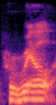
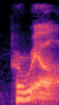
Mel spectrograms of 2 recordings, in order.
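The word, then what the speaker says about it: perillyl: there is inside lavender a chemotherapy agent called peril alcohol that's spelled p e r i l l y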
